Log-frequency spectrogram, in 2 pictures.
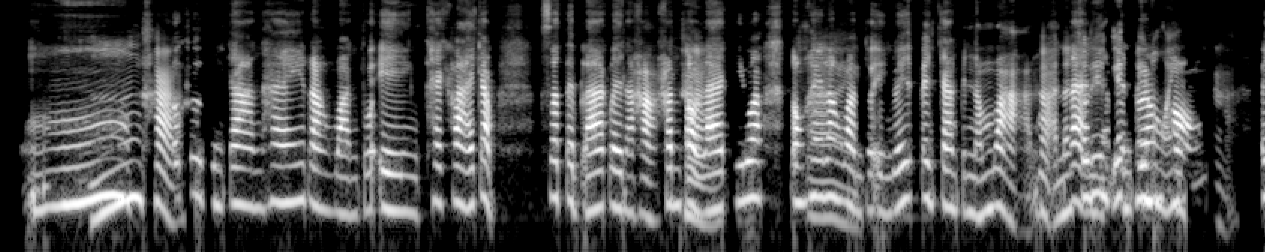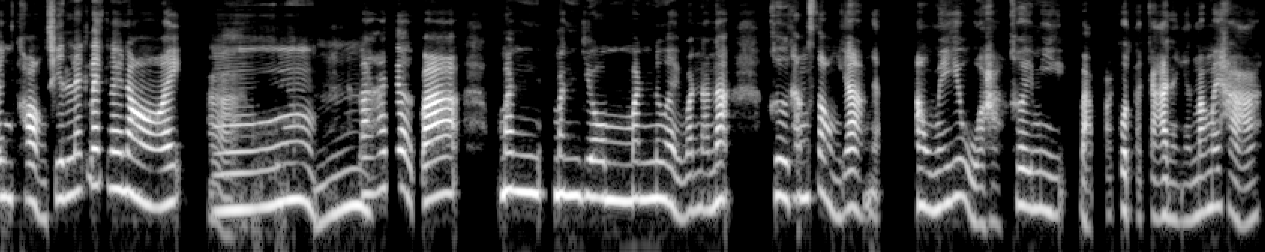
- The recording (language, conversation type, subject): Thai, podcast, ทำอย่างไรให้ทำงานได้อย่างต่อเนื่องโดยไม่สะดุด?
- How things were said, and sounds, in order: none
